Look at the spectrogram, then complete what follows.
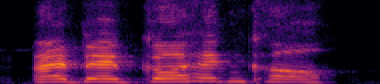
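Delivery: loud shout. Telling someone to go ahead and call: yelling. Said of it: "I just yelled that in the mic".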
